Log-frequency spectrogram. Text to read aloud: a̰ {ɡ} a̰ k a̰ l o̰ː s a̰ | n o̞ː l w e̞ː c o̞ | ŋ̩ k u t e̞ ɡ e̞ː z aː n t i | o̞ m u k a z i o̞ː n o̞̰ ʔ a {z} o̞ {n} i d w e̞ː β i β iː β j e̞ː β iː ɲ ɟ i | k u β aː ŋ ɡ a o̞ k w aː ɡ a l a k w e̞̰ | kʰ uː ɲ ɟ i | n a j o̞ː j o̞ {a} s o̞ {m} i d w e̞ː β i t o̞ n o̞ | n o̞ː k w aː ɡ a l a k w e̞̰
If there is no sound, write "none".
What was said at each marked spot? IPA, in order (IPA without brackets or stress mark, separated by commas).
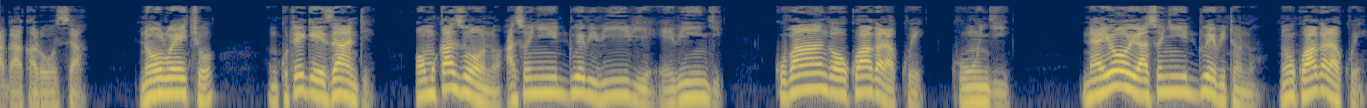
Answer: ɡ, s, ɲ, a, ɲ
